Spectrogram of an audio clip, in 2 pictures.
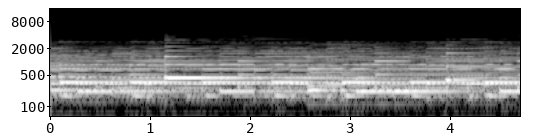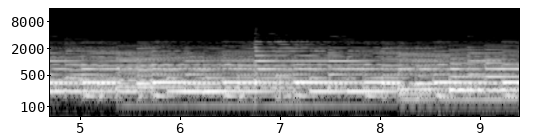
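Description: Slow instrumental piano music with held chords that change every second or two.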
